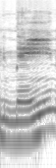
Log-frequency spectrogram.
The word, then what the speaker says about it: Main: Bit of a spelling there, but yes, Rhine, and it looks like Maine in English, but in German it's Main.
